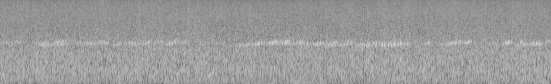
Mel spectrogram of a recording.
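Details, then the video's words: Frogs in a pristine, moss-covered forest beside a river: a steady series of short, bright trilled croaks, overlapping and repeating throughout, above a constant hiss of rushing river water. "River and Frogs sleep sounds"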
